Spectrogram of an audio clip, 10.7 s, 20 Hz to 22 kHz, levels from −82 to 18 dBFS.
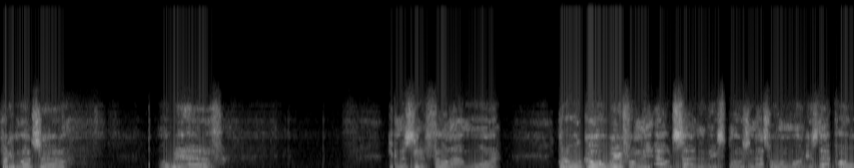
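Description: A filter restarted on every block is at fault for the whole clip: instead of carrying its internal state across block boundaries, the filter resets and starts each block from silence, so every block opens with a small transient. Those transients arrive every 5 ms, and together they form a steady buzz at 200 Hz laid over the audio. The buzz rises and falls with the signal's level, growing stronger in louder passages and receding in quieter ones.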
